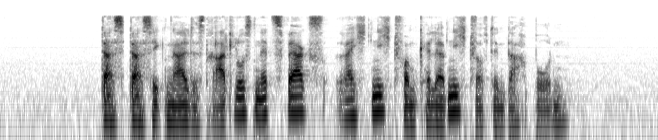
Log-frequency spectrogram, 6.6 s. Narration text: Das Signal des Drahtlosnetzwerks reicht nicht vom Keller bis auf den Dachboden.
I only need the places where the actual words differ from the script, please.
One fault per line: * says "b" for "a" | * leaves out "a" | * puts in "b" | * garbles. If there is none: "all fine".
* puts in "das"
* says "nicht" for "bis"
